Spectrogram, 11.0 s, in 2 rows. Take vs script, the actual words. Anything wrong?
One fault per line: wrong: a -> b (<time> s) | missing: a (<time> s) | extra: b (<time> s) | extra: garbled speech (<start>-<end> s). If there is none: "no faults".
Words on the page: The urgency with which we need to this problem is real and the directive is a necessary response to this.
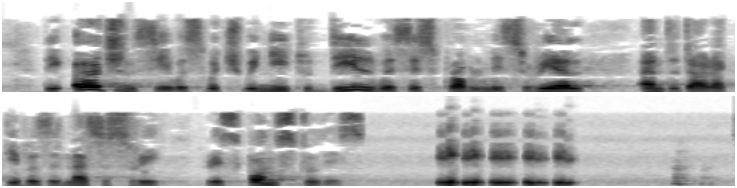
extra: deal with (2.3 s)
